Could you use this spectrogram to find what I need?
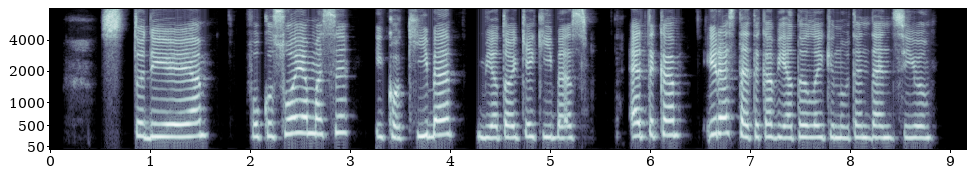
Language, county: Lithuanian, Panevėžys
